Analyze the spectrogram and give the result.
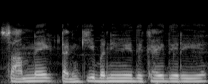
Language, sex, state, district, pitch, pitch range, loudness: Hindi, male, Bihar, Araria, 145 Hz, 140-145 Hz, -20 LUFS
